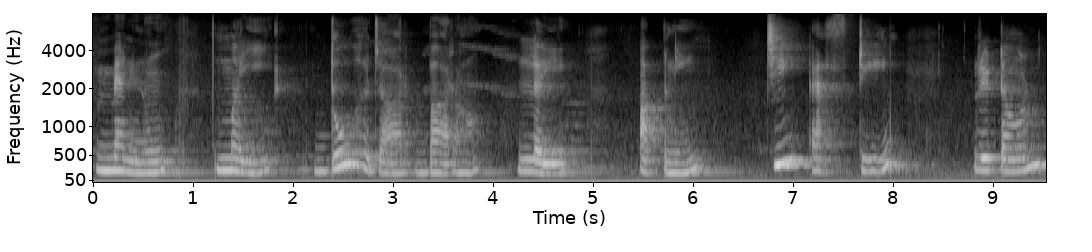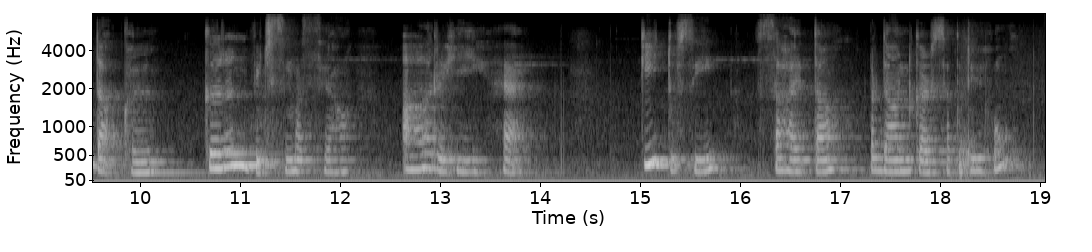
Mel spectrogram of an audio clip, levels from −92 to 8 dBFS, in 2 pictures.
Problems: none marked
